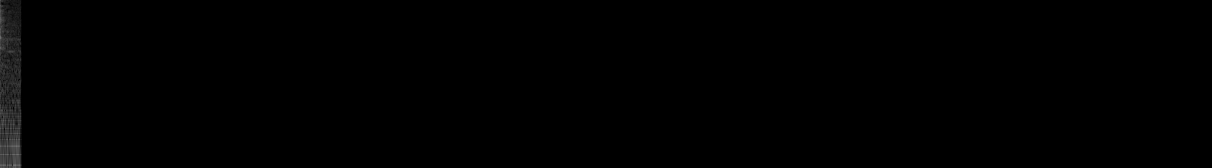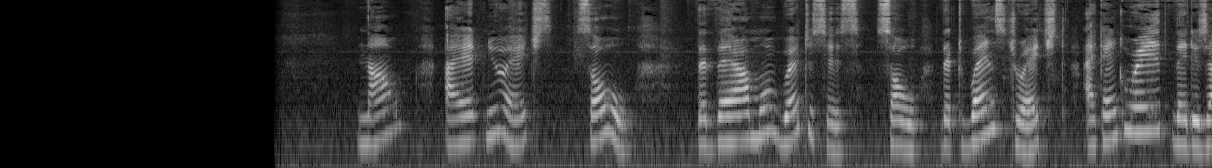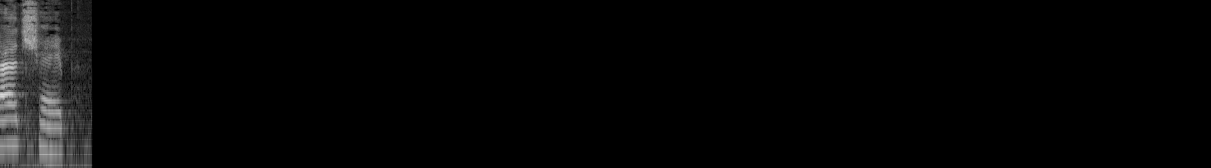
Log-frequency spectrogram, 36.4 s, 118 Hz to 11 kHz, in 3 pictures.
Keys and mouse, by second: 2.2 Tab, 4.3-4.6 drag, 5.1 Tab, 7.0 super+z, 7.3 super+z, 8.3 click, 10.6-11.1 drag, 11.7 Tab, 13.1 click, 13.4 x, 15.6 click, 16.4 click, 17.1 click, 18.2 click, 18.7 click, 26.8 super+z, 27.1 super+z, 27.4 super+z, 27.7 super+z, 28.5 click, 29.3 click, 29.9 click, 30.6 click, 32.2 click, 32.7 click, 34.0 click.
